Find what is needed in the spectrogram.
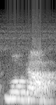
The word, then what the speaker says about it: Moghaddam: Nader, I always butcher your last name. That's why I didn't say it. Would you say your last name for me? – Moghaddam.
